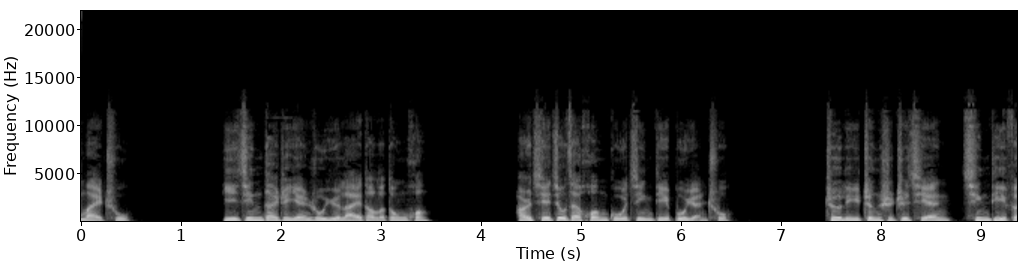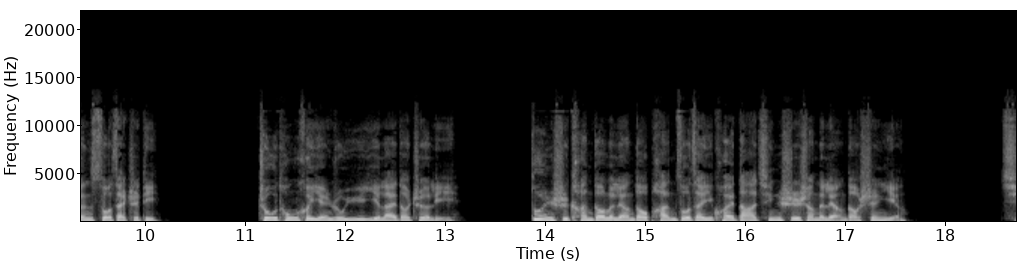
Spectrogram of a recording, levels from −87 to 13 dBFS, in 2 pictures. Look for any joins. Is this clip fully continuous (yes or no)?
yes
